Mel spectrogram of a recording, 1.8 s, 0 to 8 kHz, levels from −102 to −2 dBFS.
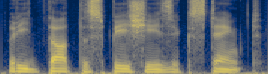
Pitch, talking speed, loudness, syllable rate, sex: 100 Hz, 200 wpm, -19 LUFS, 4.7 syllables/s, male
